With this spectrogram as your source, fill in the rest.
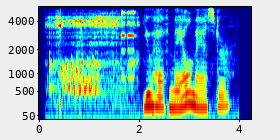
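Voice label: computer mail, Female voice, Computer beeps then "You have mail, Master."; Female voice talking to "Master" or "Sir"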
